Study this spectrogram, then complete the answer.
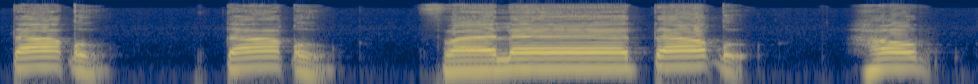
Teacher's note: ফাআম্মাল ইয়াতীমা ফালা তাকহার, তা দিয়ে কফ ধরবে। এই কফটা কলকলার হরফ ধাক্কা দিয়ে পড়তে হবে।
